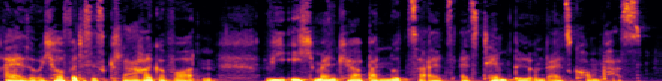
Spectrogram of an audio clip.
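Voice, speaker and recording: Low husky woman coach, gravelly edge, talks right to you, slips into whispers a lot. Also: steady tone, moderate pace, darkish tone. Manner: intimate, often drops to a whisper; addresses the listener directly. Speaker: session coach. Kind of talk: reflective personal monologue.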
